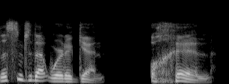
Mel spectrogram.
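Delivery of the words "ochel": ochel, rising stress on last syllable -chel. Repeating a word to show default milra stress: stress on last syllable of ochel. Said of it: "Ochel goes up at the end, right? That's that milra we talked about, where the default is on the last syllable".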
